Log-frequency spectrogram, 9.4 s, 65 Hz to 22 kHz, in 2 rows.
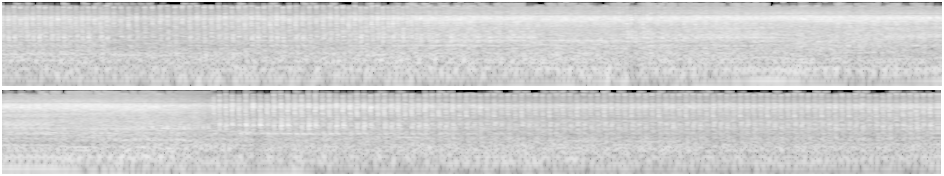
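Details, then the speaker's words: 2013 Hyundai Verna Fluidic diesel, clean engine bay with Amaron battery, idling with hood open: light, even diesel clatter at steady idle, no uneven beats or knocks; healthy normal idle. "Start ಮಾಡಿನೂ ಕೂಡ ತೋರಿಸ್ತಾ ಇದ್ದೀನಿ ನೋಡಿ friends. Engine ರನ್ನಿಂಗಲ್ಲಿದೆ."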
